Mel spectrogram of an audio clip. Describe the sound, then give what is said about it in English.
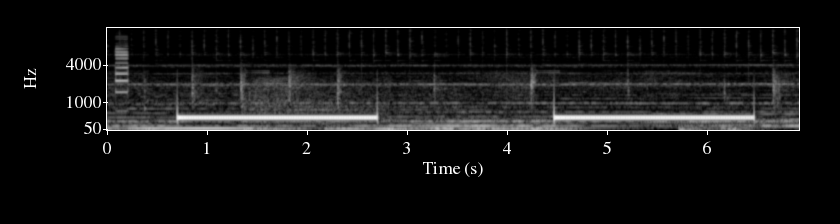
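An outgoing call's ringback tone as a number is dialed from a compound in 115-degree heat: two long, steady electronic rings, each about two seconds, separated by a short pause, clear and fairly loud over a faint background hum. “The phone rings and rings.”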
